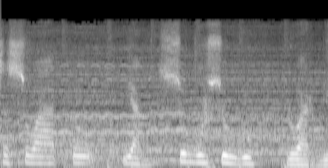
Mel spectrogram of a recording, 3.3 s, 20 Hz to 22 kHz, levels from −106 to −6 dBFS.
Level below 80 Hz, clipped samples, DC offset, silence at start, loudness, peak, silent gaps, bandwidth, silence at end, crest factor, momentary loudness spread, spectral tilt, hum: -40 dBFS; under 0.1%; under 0.1%; 0 s; -18 LUFS; -2 dBFS; none; 13 kHz; 0 s; 16 dB; 8 LU; -5 dB/octave; none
